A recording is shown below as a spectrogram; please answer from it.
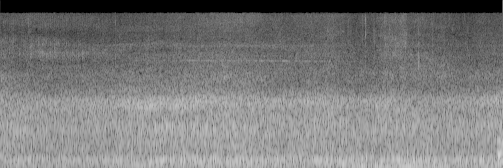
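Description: Road traffic on Dickens Road in Gravesend rumbles past, with cars, buses and trucks making a loud, continuous roadway wash close by, with no talk over it.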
